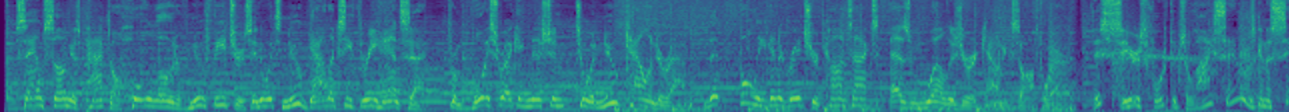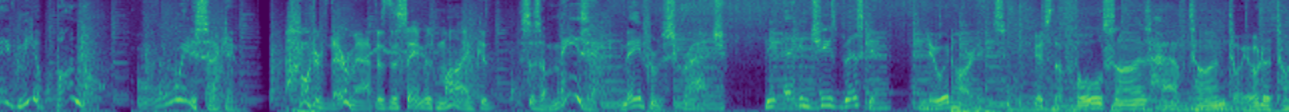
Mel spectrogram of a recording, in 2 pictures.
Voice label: Commercial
